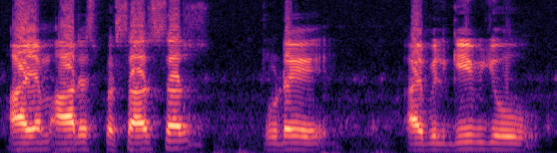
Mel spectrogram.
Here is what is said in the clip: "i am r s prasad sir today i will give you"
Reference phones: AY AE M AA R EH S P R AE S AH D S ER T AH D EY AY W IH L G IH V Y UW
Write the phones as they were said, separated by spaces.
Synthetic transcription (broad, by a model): AY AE M AA R EH S P R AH S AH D S ER T AH D EY AY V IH L G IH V Y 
